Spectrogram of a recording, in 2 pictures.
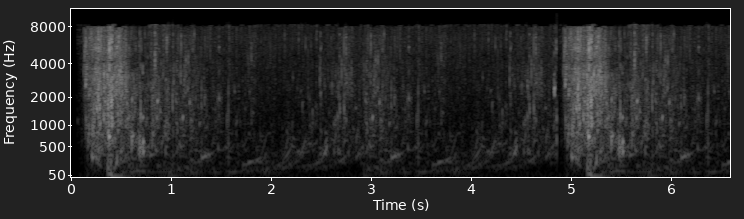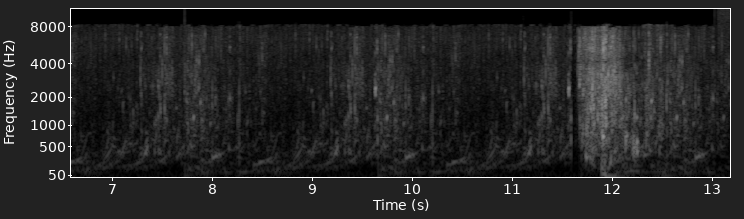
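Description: Water sound effect: a splash followed by gurgling, bubbling water. The splash comes three times: at the start, about five seconds in, and near the end.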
